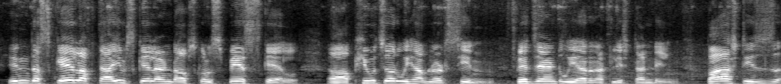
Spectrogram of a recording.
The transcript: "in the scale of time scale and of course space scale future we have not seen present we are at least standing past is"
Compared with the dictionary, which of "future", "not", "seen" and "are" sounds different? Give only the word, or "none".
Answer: future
